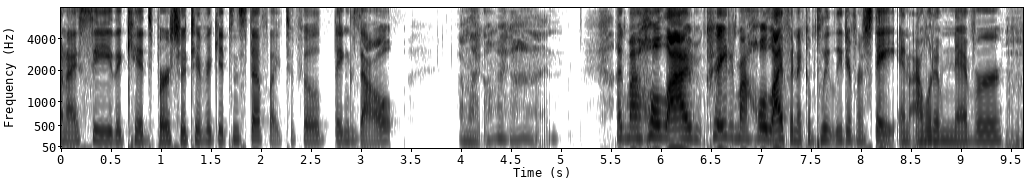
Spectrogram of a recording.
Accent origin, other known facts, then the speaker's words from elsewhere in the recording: Texas, United States; Well, I am from Texas, my love. What you expect?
